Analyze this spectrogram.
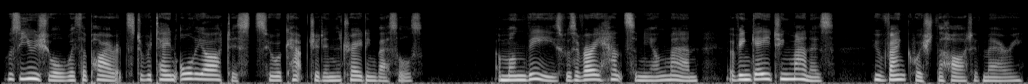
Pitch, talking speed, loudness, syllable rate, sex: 200 Hz, 205 wpm, -19 LUFS, 6.3 syllables/s, female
